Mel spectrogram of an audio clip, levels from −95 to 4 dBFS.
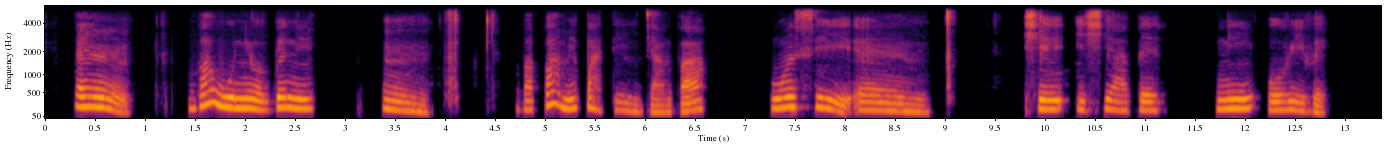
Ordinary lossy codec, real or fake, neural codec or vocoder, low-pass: none; real; none; 5.4 kHz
